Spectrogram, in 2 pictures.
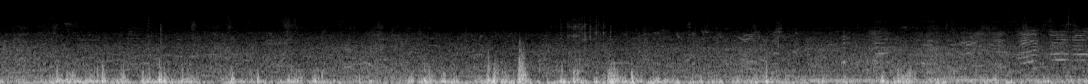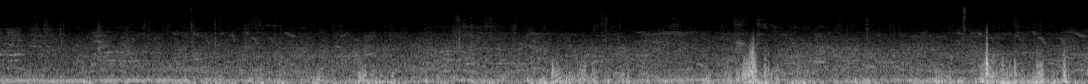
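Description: A large crowd of people murmurs and talks outdoors.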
